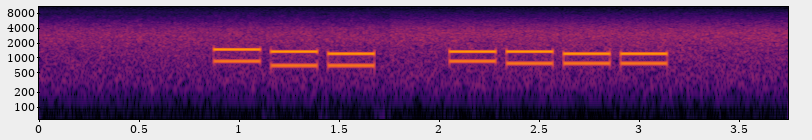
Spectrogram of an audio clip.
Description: DTMF, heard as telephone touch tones, dialled by machine, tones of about 230 ms, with phone line noise. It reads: 921 8544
